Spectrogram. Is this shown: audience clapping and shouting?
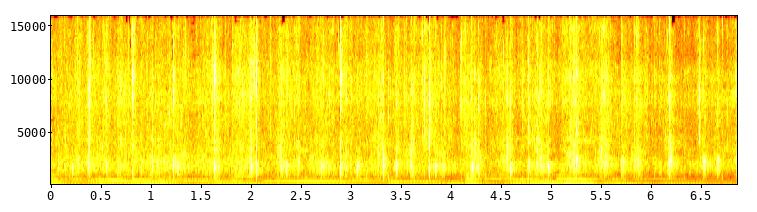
yes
